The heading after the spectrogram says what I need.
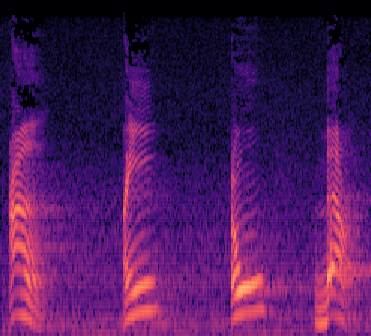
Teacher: huruf A dikeluarkan dari tengah-tengah tenggorokan seperti kita mengucapkan huruf H. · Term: huruf Ain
